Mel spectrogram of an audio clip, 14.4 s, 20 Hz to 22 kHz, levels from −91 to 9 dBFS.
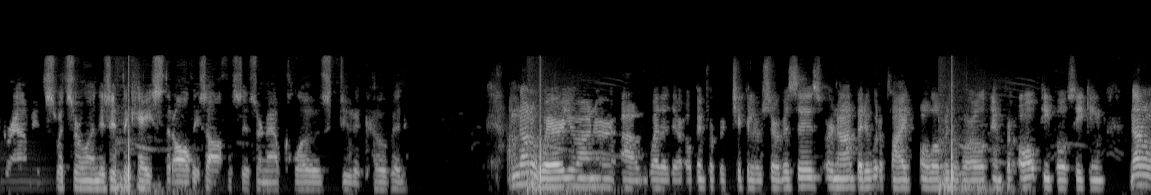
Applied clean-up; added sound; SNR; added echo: classical method spectral subtraction.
